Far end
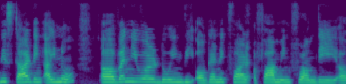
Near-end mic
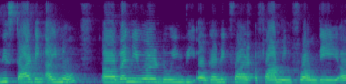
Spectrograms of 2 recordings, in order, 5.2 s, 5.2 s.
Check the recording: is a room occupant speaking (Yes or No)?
No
